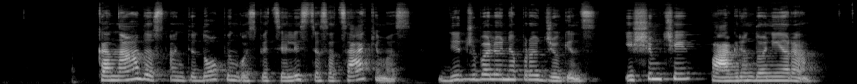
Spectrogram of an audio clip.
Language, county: Lithuanian, Panevėžys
